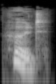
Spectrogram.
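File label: "hood", British English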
